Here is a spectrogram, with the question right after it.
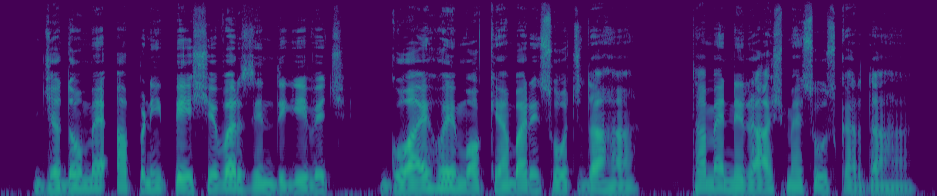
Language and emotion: Punjabi, sad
